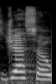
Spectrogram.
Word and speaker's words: gesso: very cute kay said it's gesso with a soft G gesso so sandy said Wow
